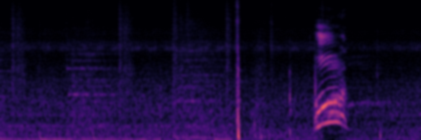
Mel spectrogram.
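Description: A football kicked hard once, a single sharp thud of a penalty shot about two and a half seconds in, followed by a short loud shout as it is saved. Faint background music runs underneath.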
